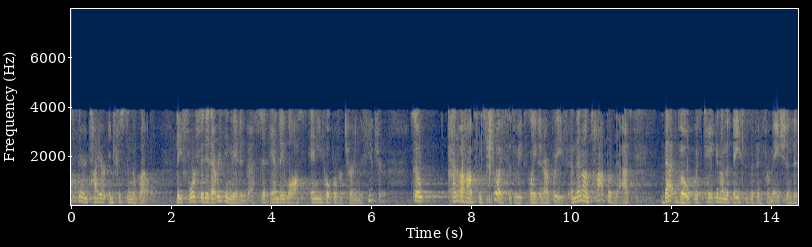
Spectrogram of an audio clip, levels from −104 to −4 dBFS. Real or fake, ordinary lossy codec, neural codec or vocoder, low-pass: fake; AAC, 16 kbps; vocoder, 44.1 kHz, 128 mel bands every 256 samples, BigVGAN v2; 7.2 kHz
